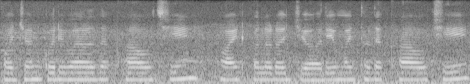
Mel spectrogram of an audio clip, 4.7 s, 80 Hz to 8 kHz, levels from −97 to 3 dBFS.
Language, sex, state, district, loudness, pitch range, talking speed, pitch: Odia, female, Odisha, Khordha, -15 LUFS, 190-195 Hz, 100 wpm, 195 Hz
